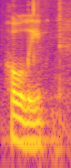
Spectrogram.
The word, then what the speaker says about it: Holi: You can think of this, it's the same as our word in English, holy, and that has first syllable stress, the O vowel, and the E, the letter I says the E sound, li, holy.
